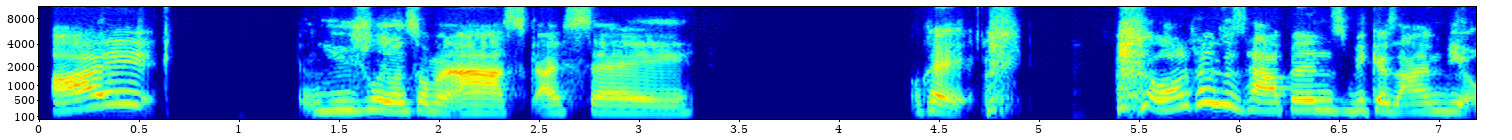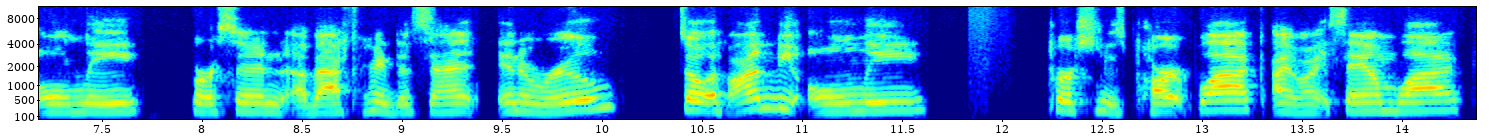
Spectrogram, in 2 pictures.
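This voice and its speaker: A woman's voice: a little high, normal speed, dry recording. Chatty teenage girl, dry sound. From United States. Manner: chatty, many fillers and laughs. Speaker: guest. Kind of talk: casual chat.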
